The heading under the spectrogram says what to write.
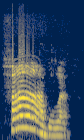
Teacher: A sílaba que durou mais foi o fá. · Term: sílaba tônica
